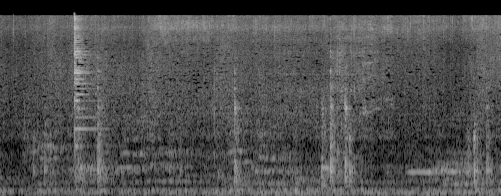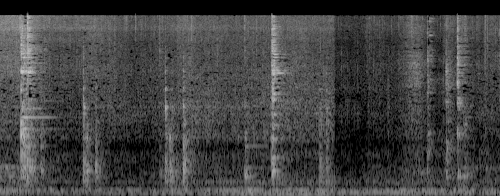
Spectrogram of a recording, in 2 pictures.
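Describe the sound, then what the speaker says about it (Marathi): Leftover idli pieces stir-fry with masala in a pan, with a soft constant sizzle under intermittent scraping and clinking strokes from a spatula, close and moderately quiet. No voices. "आता हे सगळे मसाला याला लागला पाहिजे असं परतून घ्यायचं आपल्याला"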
